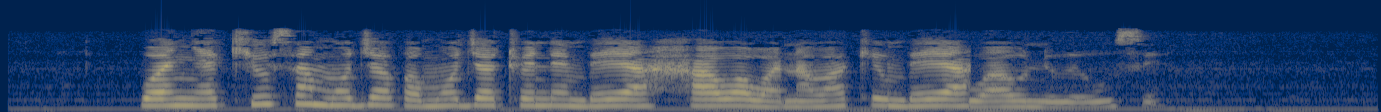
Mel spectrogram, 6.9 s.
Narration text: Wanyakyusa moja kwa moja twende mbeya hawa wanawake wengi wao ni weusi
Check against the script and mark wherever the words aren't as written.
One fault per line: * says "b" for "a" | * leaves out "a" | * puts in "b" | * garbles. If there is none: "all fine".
* says "mbeya" for "wengi"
